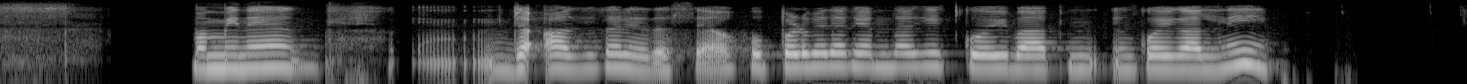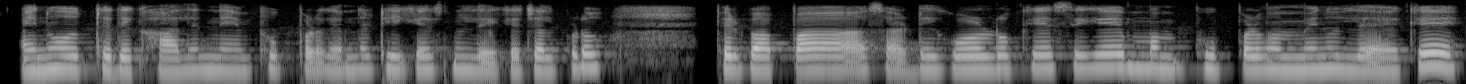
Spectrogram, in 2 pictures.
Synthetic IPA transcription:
məmːiːneː | d͡ʒaʔaːɡeːkəɾeed̪əsːja̰ːpʰʊpːəɽmeːɾaːkɛ̃ːnd̪aːkɪkoːiːbaːt̪koːiːɡəlnĩː | enũːʊt̪ʰːeːd̪ɪkʰaːleːneːpʰʊpːəɽkɛ̃ːnd̪aːʈʰiːkɛːɪsnũːlḛːkeːt͡ʃəlpəɽoːpʰɪɾpaːpaːsa̰ːɖeːkoːlɾʊkːesiɡeːpʰʊpːəɽməmːiːnũːlɛːkeː

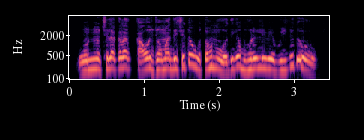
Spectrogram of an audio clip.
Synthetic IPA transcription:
onːot͡ɕʰilakalakaosd͡ʒɔmad̪it͡ɕʰit̪ot̪ɔkʰonod̪ʱikebʱoɾelibebud͡ʑʱilit̪o

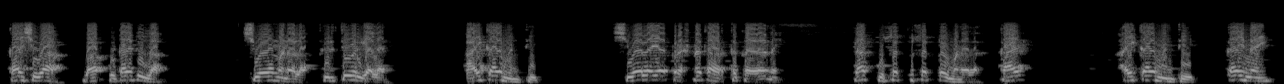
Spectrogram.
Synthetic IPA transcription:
kajɕiʋabap̚kuʈajt̪ud͡za | ɕiʋam̤əɽ̃alafiɾt̪iʋəɾɡʱala̰ | ajkajm̤əɳt̪iː | ɕiʋalajapɾəɕnat͡saəɾt̪ʰəkəɾɭanai | naɡ̚kusət̪̚kusət̪ːom̤əɽ̃alakaj | aikajm̤əɳt̪iː | kajnaɦi

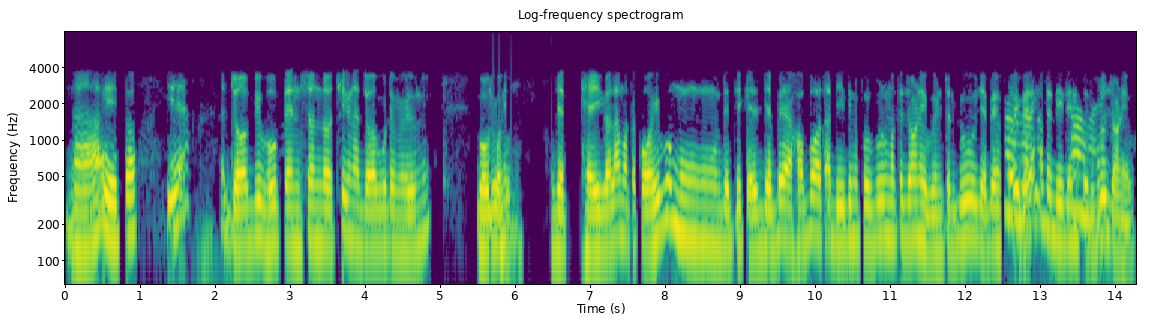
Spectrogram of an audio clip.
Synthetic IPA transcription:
naeɦit̪ɔ | ied͡ʒɔbibʱɔɦuʈensɔnɾɔt͡ʃʰiknad͡ʒɔbɡuʈemiɭini | bʱɔuɾɔɦi | d͡ʒeɦejɡɔlamɔt̪ekɔɦibumũd͡ʒet̪iked͡ʒebeɦɔbɔt̪ad̪id̪inpuɾbuɾmɔt̪ed͡ʒɔɽ̃ibuiɳʈɔɾbʱjud͡ʒebekɔɦibemɔt̪̬ed̪id̪inpuɾbuɾd͡ʒɔɽ̃ibu

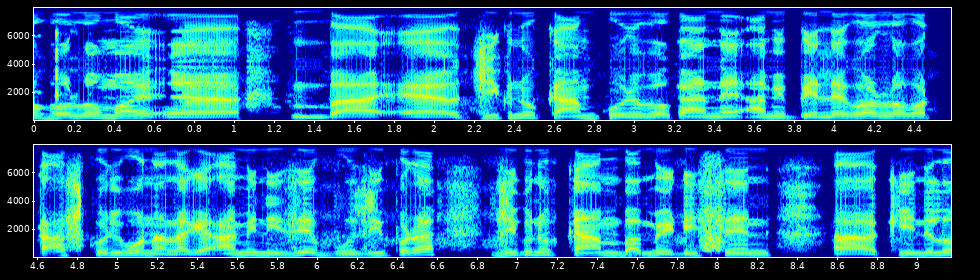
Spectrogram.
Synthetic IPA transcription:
ɦolʊ̃mɔj | bazikʊnʊkamkoɹibɔkaɹnɛʔamibɛlɛɡɔɹlɔɡɔtːaskoɹibɔnalaɡɛʔaminizɛbuzipɔɹazikʊnʊkambameɖisinkindilo

